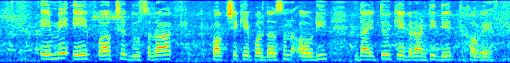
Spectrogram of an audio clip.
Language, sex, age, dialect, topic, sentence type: Bhojpuri, male, 25-30, Northern, banking, statement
